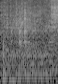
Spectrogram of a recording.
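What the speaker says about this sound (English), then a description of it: "I'm doing a continuous stir, but look how thick it's getting" Praline pecan candy being stirred continuously in a pot on a stovetop at medium heat, a steady soft scraping and sizzling texture that runs unbroken for under a second, close and fairly quiet.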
